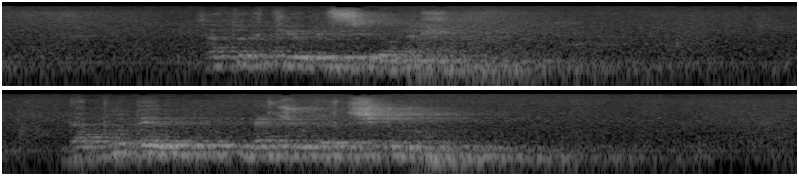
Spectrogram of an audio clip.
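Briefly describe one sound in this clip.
An elderly man speaks calmly and expressively through a microphone in a reverberant hall.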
